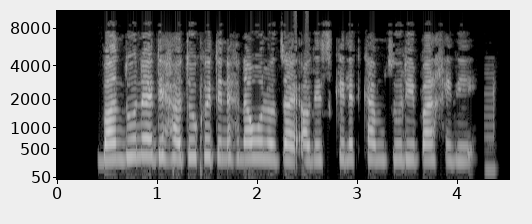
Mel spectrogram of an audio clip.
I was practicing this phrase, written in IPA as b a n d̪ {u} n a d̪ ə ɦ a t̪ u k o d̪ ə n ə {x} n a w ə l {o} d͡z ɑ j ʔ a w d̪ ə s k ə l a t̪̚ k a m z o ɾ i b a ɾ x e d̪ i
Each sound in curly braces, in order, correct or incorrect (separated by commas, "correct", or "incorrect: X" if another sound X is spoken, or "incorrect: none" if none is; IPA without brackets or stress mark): correct, correct, correct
